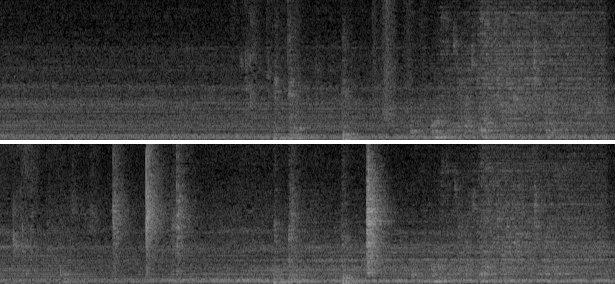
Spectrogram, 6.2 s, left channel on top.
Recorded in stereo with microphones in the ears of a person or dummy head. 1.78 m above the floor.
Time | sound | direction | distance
2.7 | a squeak | 10° right (ahead or behind) | 0.7 m
4.1 | a toilet flushing | 50° left (ahead or behind) | 1.6 m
